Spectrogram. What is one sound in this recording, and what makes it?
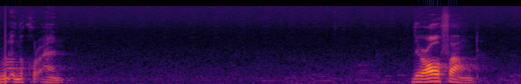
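A man speaks calmly into a clip-on microphone, with pauses between phrases.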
